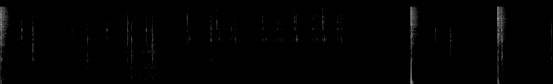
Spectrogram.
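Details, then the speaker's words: Shimano 3-speed index shifter after T-9 Boeshield lube poured down the cable hole: sharp, crisp clicks through 1, 2, 3 with gaps between; sticky shifter now partly freed. "Starting in 1, clicking through to 2, clicking through to 3. Okay, you hear that? You can hear those clicks. They are sharp. They are crisp. They are back."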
